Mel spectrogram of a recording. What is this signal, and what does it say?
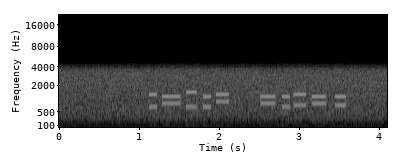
DTMF, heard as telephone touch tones, dialled by hand, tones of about 160 ms, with phone line noise. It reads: 27310 71574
